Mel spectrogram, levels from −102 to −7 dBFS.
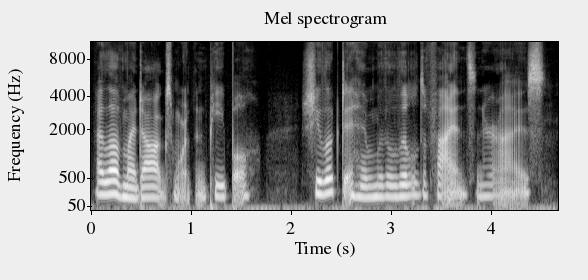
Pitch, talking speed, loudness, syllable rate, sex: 190 Hz, 230 wpm, -21 LUFS, 5.8 syllables/s, female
